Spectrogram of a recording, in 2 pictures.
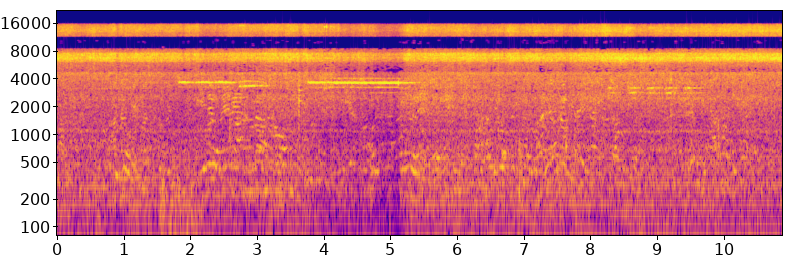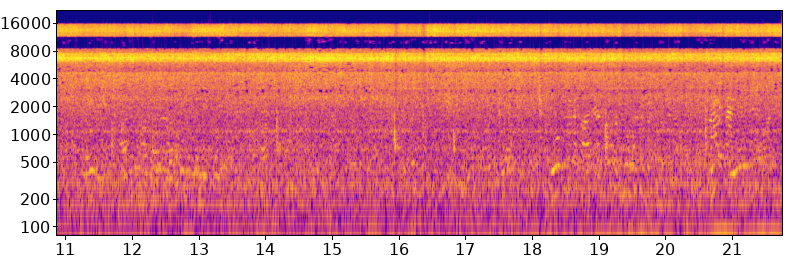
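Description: A metal spatula scrapes and clatters against a hot griddle.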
